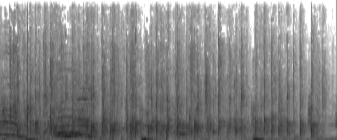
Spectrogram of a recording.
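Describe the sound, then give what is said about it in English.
A comedy club audience applauds and claps for a comedian, with steady clapping throughout and voices calling out over it. “Give yourselves a nice hand. Come on, guys. Come on. Yeah. Feel it. Guys, give it up to Brody Stevens.”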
